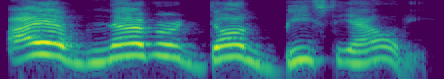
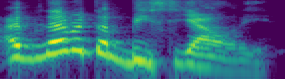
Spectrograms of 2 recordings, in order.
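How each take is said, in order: First: Slow, raised, each word of "I have never done" weighted; slow emphatic denial. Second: Higher-pitched indignant protest; indignant denial. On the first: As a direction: spell out the denial slowly and indignantly. Repeats denial slowly, word by word. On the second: Indignant denial of chat's accusation. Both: Real, not acted.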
